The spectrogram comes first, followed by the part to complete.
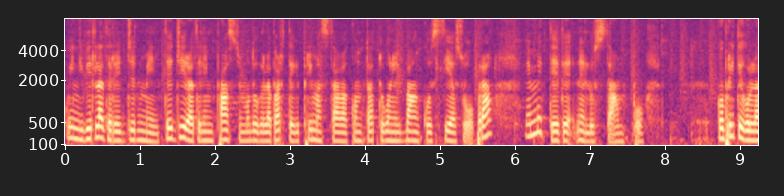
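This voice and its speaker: A woman with a very deep, low pitch speaks at a fairly quick pace with ordinary pitch variation. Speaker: home cooking youtuber. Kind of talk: cooking tutorial. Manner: fast.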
